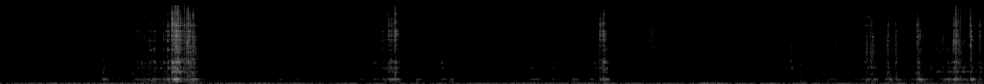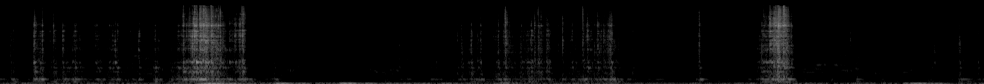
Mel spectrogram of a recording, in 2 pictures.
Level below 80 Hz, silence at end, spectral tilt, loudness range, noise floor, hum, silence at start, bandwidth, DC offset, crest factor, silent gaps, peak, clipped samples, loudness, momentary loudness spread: -60 dBFS; 0 s; 0 dB/octave; 17 LU; -64 dBFS; none; 0.15 s; 17 kHz; under 0.1%; 32 dB; none; -14 dBFS; under 0.1%; -37 LUFS; 27 LU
